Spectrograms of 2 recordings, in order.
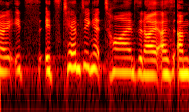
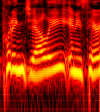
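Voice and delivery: ordinary talk, nothing marked

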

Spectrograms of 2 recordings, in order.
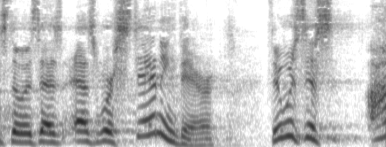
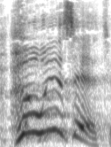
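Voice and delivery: higher, calling out while running; mock shouted question, pitched higher; retold yell; 9 semitones higher than usual. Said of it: "he yells at me".

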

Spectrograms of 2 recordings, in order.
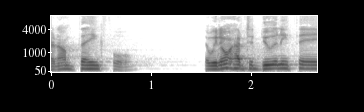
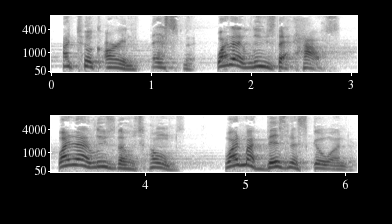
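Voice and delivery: louder, pressing questions; frustrated why; 5 semitones higher, 5 dB louder than usual. Acted. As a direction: vent the loss. Voicing someone's losses to God.

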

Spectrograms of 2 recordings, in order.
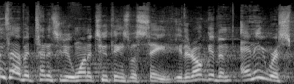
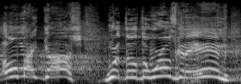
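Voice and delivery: mock panic, much higher and yelled; panicked worldling; 9 semitones higher than usual. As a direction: squeal it like someone sure the world is ending. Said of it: "everyone's like".

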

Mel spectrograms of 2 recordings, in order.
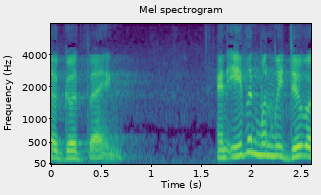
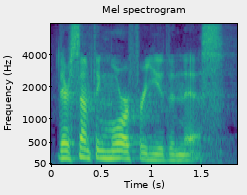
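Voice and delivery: softer and lower, lightly voiced gentle Jesus; tender, compassionate; 5 semitones lower, 3 dB quieter than usual. Jesus gently calls Martha from the kitchen, tenderly. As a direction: coax her kindly rather than scold. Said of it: "he's not, like, looking down on her and demeaning her".

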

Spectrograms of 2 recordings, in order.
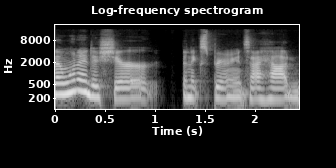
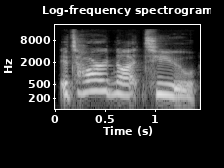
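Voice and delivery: real tearful voice, pitched up; emotional, higher, with halting pauses; laughing through tears; 4 semitones higher than usual. Real, not acted. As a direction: try to push on while upset. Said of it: "so I can laugh through tears".

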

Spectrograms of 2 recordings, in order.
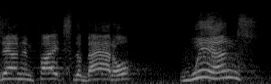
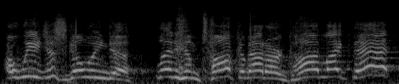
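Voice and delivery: indignant David; 6 semitones higher, 4 dB louder than usual. Retold or imitated. David outraged at Goliath.

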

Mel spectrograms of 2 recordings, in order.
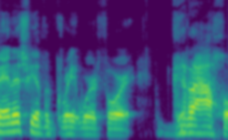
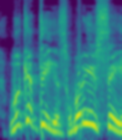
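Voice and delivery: high, urgent retold questioning; retold freaking out; 9 semitones higher, 4 dB louder than usual. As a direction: reenact agitated insistence, pitch jumped up. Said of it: "I was still freaking out".

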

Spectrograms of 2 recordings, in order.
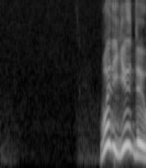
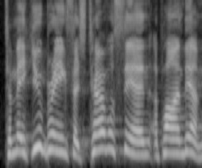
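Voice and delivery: demanding; 6 semitones higher, 3 dB louder than usual. A narrator's reading. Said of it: "and demanded".

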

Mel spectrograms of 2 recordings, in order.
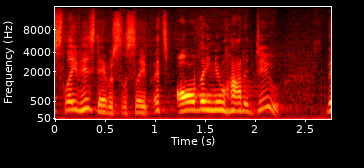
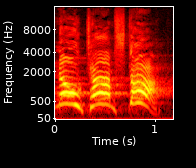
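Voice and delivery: high, forceful yell; shouted warning; 11 semitones higher, 11 dB louder, much slower than usual. Retold or imitated. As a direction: yell to stop a toddler running into the street. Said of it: "I just shouted out".

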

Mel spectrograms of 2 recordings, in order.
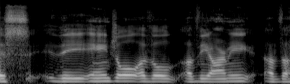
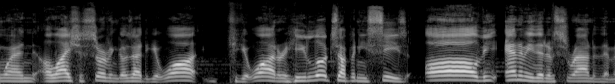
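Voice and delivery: usual speaking voice

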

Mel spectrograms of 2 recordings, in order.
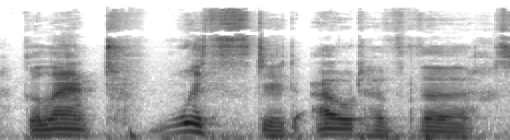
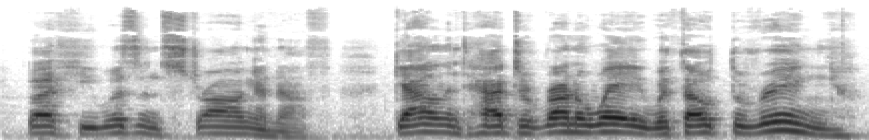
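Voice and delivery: ordinary delivery

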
